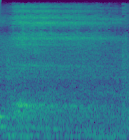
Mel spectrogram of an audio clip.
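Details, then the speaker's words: Vocal imitation, not a real recording, of the decrescendo diastolic murmur of aortic regurgitation: a soft blowing, breathy sound that starts loud and fades. "Ya, decreciente comienza fuerte y disminuye su to."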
